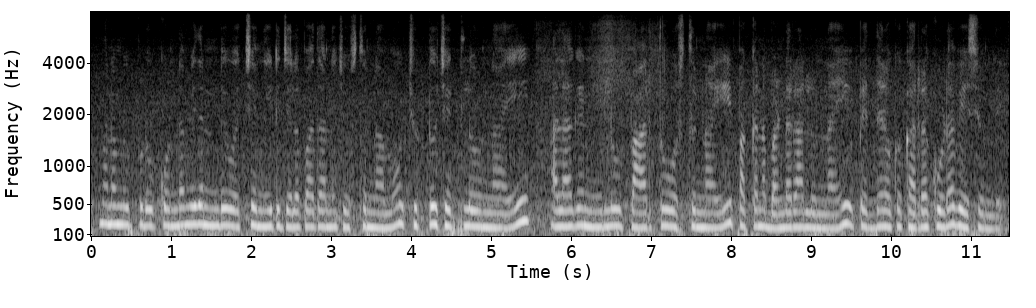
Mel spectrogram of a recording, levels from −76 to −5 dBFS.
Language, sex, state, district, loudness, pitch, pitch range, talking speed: Telugu, female, Andhra Pradesh, Guntur, -21 LUFS, 205 Hz, 200-220 Hz, 125 wpm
